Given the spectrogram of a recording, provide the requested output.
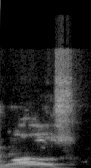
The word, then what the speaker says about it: Wiles: Wiles.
